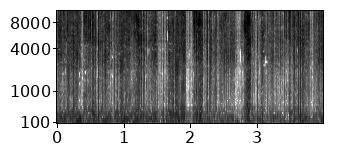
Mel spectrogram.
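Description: Extra-long yellow nails scratch fast across the top of the hollow metal mesh head of a black condenser microphone. The result is a continuous, dense rasping scrape with a heavy low rumble and bright crackling above it, broken by brief dips between strokes.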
